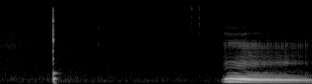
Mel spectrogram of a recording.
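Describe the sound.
Mouse clicks sound while exporting audio in an editor: a sharp click, a faint tick, and then a quick double click, after which a voice starts talking.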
